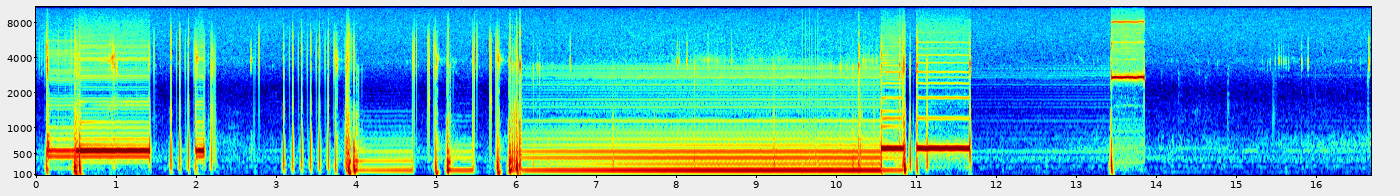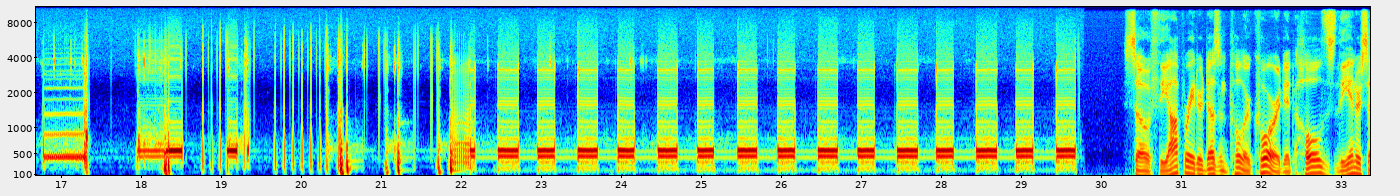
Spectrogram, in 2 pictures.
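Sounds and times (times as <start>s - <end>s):
telephone reorder tone from a vacant exchange level: 0.1s - 2.2s, 3.9s - 11.7s, 16.8s - 17.4s, 18.0s - 19.3s, 21.9s - 29.7s
long steady telephone line hum: 3.5s - 14.6s, 21.9s - 33.3s
speech: 30.7s - 33.3s.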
